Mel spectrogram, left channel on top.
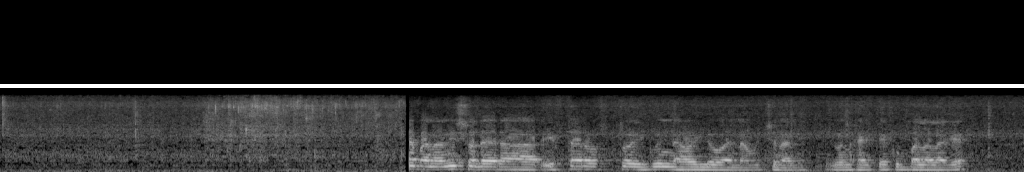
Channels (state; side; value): silent; left; digital silence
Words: বানানি চলে, আর ইফতার তো ইগুন না হইলেও হয় না, বুঝছো না? ইগুন খাইতে খুব ভালো লাগে।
